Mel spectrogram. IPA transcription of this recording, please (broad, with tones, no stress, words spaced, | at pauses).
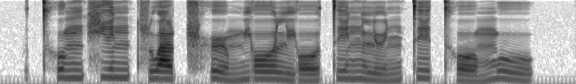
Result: t̪ʰʊ˦ŋɕi˦n t͡swä˦ʈ͡ʂʰɻ̩˥˨mjo˦ʊ̯ ljo˨˦ʊ̯t̪i˦nly˨˦n t̪i˦t̪ʰo˨˩ʊ̯mu˥˨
